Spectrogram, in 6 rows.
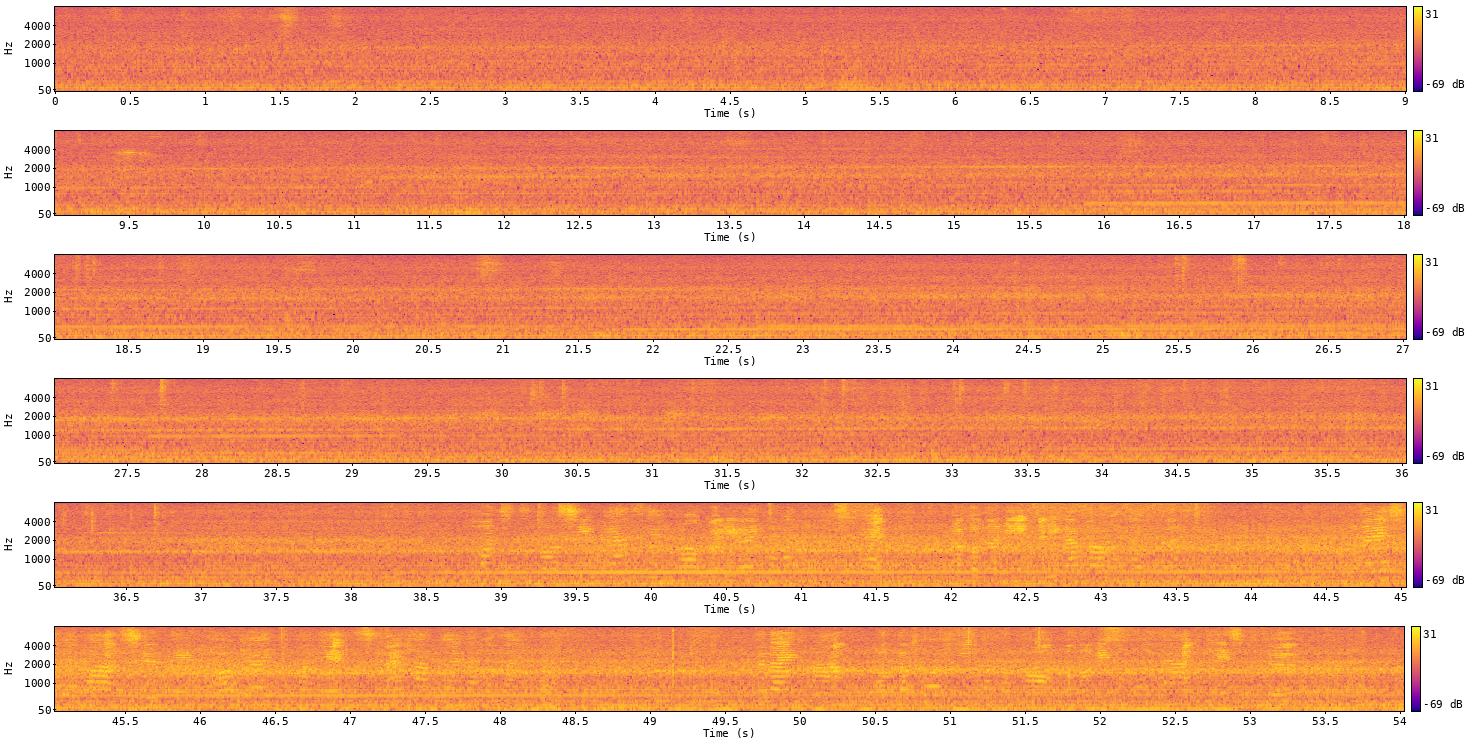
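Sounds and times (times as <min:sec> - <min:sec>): train cabin low rumble: 0:00.0 - 0:54.0.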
